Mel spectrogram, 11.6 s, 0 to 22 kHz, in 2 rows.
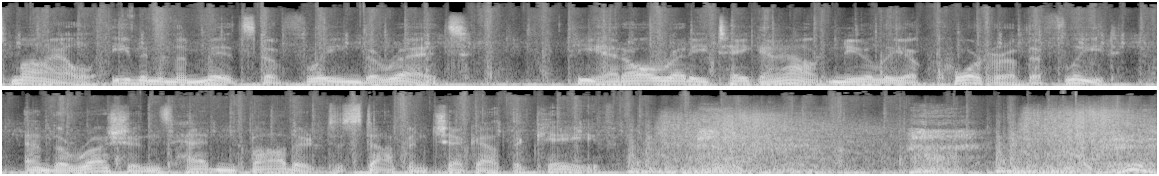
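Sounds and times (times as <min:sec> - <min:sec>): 
speech: 0:00.0 - 0:11.5
grenade explosion in a wooded area: 0:08.9 - 0:11.5.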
